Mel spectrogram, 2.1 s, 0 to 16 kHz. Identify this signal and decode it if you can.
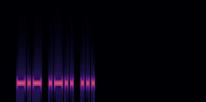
Morse code, heard as a keyed tone, about 42 wpm, 700 Hz. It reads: KLS
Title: USA Call Sign Postfixes - 3 Letters 45wpm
